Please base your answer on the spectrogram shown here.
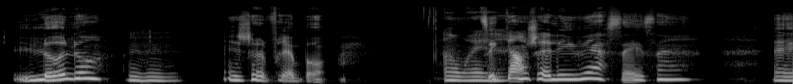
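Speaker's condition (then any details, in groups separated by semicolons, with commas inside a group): Friedreich's ataxia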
